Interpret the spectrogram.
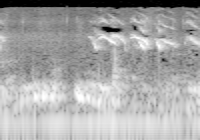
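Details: Hen with her chicks: a quick series of high, thin, downward-sliding chick peeps over the mother hen's low, soft clucking murmurs, heard close up in a small room.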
